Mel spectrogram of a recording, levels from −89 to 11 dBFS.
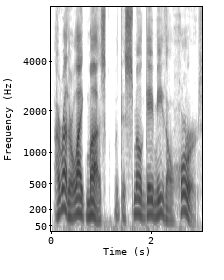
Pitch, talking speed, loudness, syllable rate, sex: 135 Hz, 215 wpm, -19 LUFS, 4.7 syllables/s, male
